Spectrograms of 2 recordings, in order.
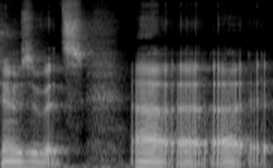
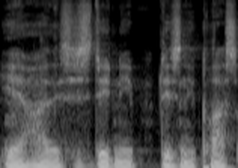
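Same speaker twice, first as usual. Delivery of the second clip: put-on seductive, sexy voice; 3 semitones lower than usual. Speaking as a streaming service, put-on sexy voice. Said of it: "This is me doing a sexy voice".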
